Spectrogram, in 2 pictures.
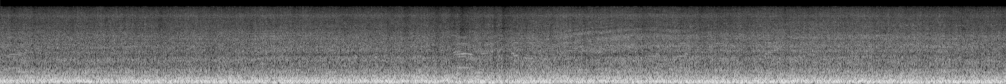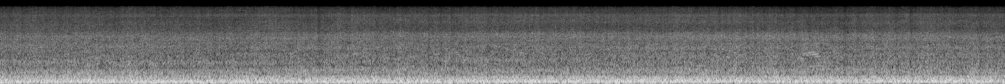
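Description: The piston engines of a large propeller plane roar loudly and steadily nearby.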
